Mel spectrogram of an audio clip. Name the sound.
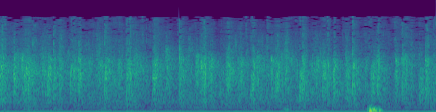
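audience round of applause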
